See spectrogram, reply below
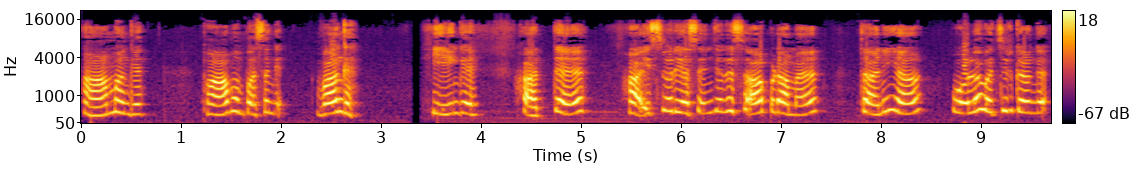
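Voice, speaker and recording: A woman doing a shrill tearful young mother. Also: slow pace, long pauses. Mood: distressed. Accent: Tirunelveli Tamil. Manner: soothing with children, anxious with husband. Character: caring young mother and wife, tearful and self-blaming. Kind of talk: cartoon serial acting.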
